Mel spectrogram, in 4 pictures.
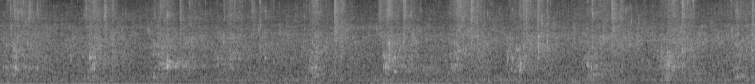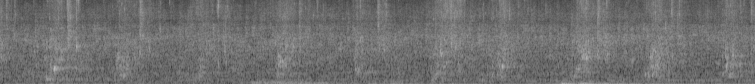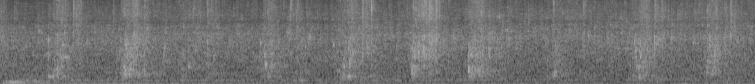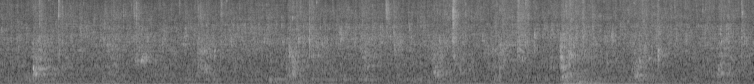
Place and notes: Nivelles, Belgium - Walking in the sewers
Walking in the Nivelles sewers. Its very very dirty and theres rats everywhere. Im worried about this, it could be dangerous. Thats why Im walking slowly.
